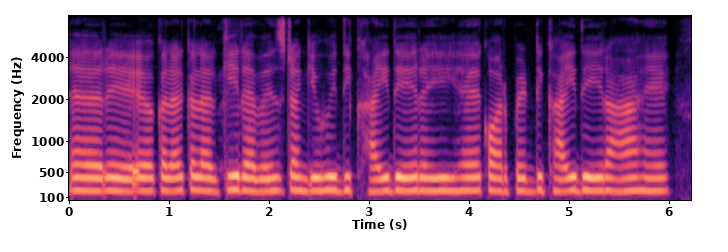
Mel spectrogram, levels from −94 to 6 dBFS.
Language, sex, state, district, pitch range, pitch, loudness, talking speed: Hindi, female, Uttar Pradesh, Hamirpur, 205-210 Hz, 205 Hz, -14 LUFS, 165 wpm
